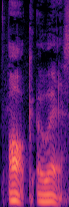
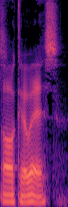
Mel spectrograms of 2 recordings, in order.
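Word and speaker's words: Arkos: It's not Archos. Not Archos, in the thing that Stuart Langridge keeps banging on about. But Arcos, A-R-K-O-S. Okay. Arcos. Arcos.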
